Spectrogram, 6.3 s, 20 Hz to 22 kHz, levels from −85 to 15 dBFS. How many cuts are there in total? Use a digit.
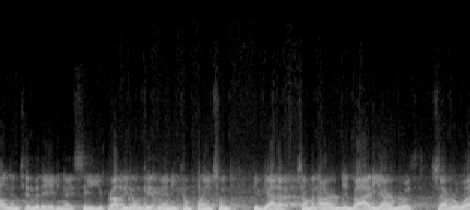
0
